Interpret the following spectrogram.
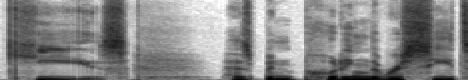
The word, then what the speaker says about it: Quix: Celestia Quix, pronounced Keys, has been putting the receipts on the table for so long that the table itself is now evidence.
